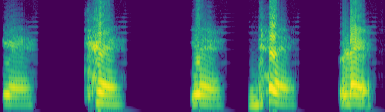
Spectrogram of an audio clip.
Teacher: क वर्ग का जो उच्चारण करते हैं कंठ से करते हैं। जैसे क्या बोलेंगे आप, क ख ये घे ड़े, तो उसमें क्या हो रहा है, कंठ से उच्चारण हो रहा है आपका।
